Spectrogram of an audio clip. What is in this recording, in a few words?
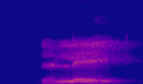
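"delik", Malay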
